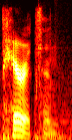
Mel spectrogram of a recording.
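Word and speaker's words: Pryton: I think it's like Periton. P-E-R-Y. Oh, I was thinking Puritan, like Oh, Mayflower.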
